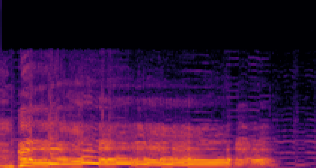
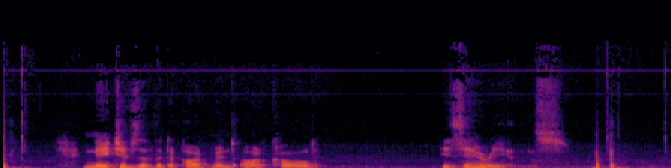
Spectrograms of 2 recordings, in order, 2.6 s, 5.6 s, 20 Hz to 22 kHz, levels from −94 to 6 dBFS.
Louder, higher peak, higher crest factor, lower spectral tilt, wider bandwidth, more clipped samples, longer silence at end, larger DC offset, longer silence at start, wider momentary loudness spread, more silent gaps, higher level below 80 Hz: first, -19 LUFS vs -35 LUFS; first, -4 dBFS vs -14 dBFS; second, 14 dB vs 22 dB; second, -2.5 dB/octave vs -6.5 dB/octave; about the same, 15.5 kHz vs 16.5 kHz; neither; first, 0.35 s vs 0 s; neither; about the same, 0 s vs 0.05 s; second, 11 LU vs 18 LU; neither; about the same, -54 dBFS vs -54 dBFS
